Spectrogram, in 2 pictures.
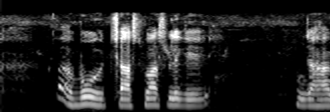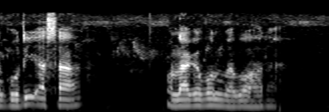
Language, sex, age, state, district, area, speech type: Santali, male, 18-30, West Bengal, Birbhum, rural, spontaneous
